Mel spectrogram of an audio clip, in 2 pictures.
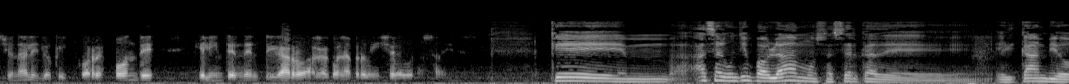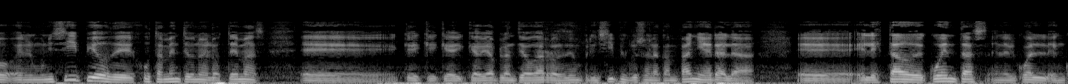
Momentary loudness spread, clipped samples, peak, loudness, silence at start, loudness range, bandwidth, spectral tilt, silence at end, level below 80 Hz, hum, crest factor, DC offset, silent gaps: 12 LU; under 0.1%; -6 dBFS; -24 LUFS; 0 s; 5 LU; 8 kHz; -6 dB/octave; 0 s; -32 dBFS; none; 18 dB; under 0.1%; none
